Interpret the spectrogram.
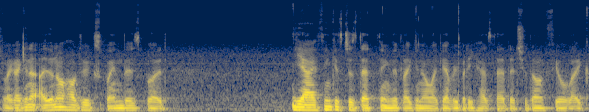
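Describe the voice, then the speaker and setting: In a Russian accent, the speaker rushes at a very fast pace with a dark, mellow tone amid audible room echo. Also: man. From born in Armenia, schooled in Russia. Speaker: vlogger. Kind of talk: casual vlog monologue. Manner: animated.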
